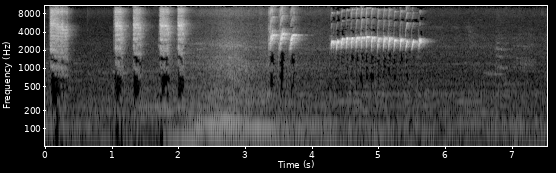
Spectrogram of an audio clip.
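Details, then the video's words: Greater green leafbird stelan song: a few separate harsh squawks over a low background hum, a short burst of chattering notes, then a loud fast trill lasting over a second before quiet returns. "Apakah Stelan Cucak Hijau Bisa Di Patenkan"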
